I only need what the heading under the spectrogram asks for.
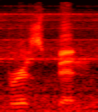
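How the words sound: It is said the Australian way. The speaker calls it right. "that's how uh, you know Australians pronounce it"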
